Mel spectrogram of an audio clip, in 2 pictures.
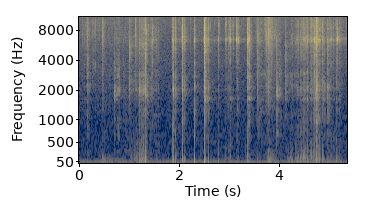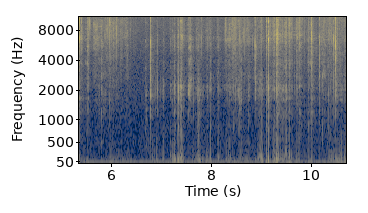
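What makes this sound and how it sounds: A palm-sized rectangular bar of soap, black on the outside with a pink-striped interior, is shaved into strands with a box-cutter blade. Quick, dry scraping clicks and crisp snaps repeat in uneven bursts, with a bright crackle over a low rumble.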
